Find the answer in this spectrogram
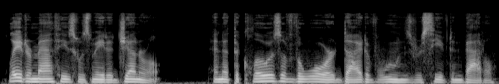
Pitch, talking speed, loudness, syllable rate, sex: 115 Hz, 230 wpm, -19 LUFS, 6.2 syllables/s, male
